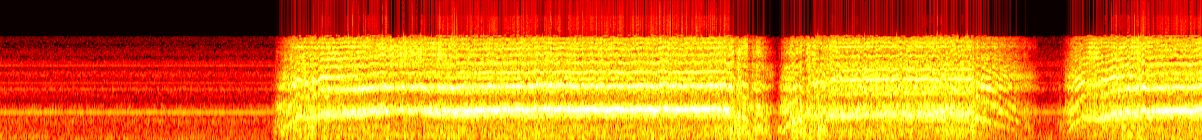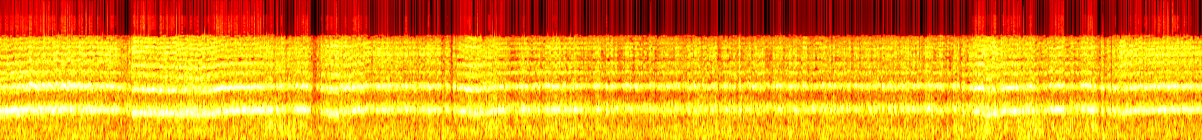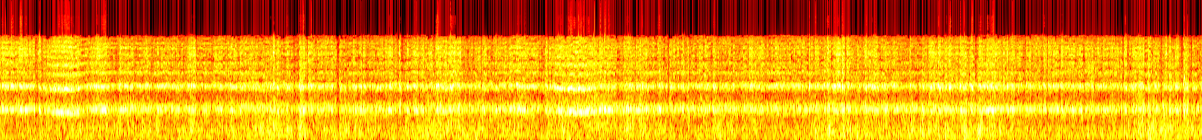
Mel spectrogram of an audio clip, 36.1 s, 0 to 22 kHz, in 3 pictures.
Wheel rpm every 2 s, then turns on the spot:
0, 70, 210, 180, 160, 100, 220, 220, 230, 230, 230, 220, 230, 230, 230, 230, 240, 240.
none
